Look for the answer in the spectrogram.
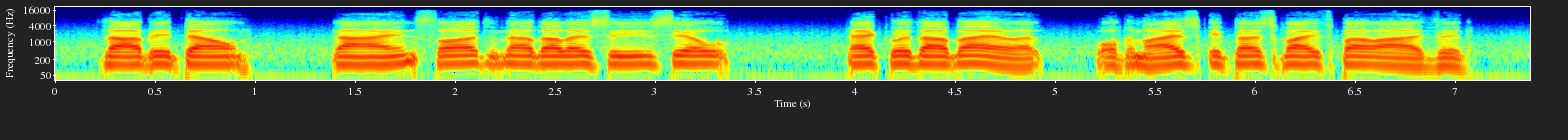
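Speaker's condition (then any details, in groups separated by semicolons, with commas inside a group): Cerebral palsy; relearned talking after onset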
